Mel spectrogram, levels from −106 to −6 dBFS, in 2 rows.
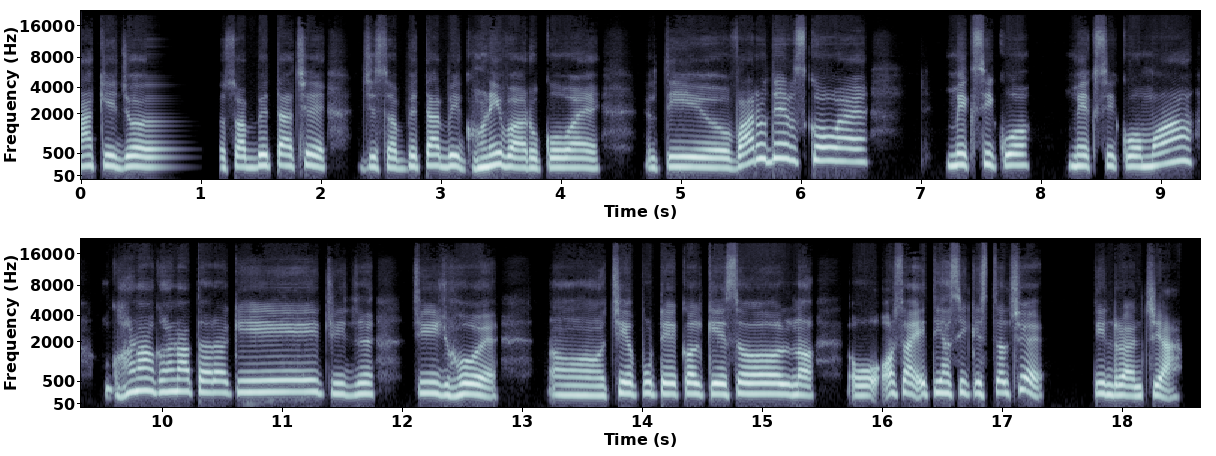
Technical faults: call audio freeze; jitter buffer speed-up

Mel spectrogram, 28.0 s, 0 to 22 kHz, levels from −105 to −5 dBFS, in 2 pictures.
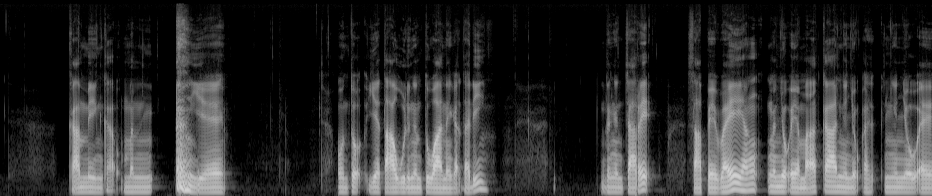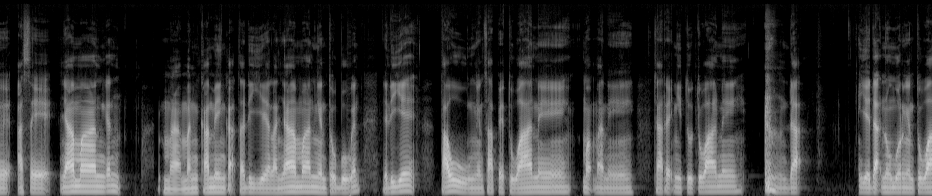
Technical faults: lost LE Audio frames

